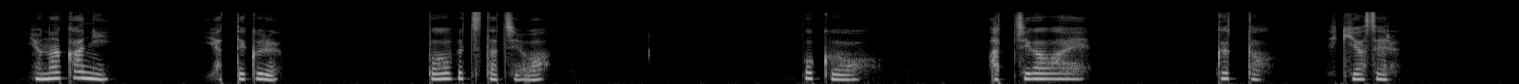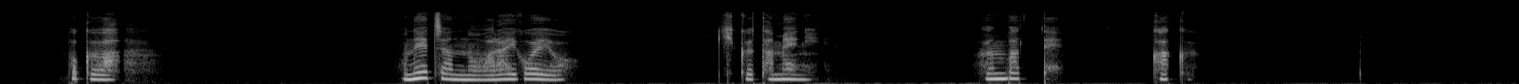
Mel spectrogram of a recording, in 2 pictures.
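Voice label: Voice Sample Narration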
